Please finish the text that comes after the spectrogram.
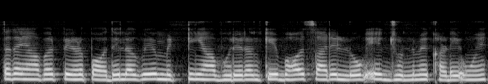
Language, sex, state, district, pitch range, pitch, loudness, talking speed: Hindi, female, Chhattisgarh, Sukma, 220-235 Hz, 230 Hz, -11 LUFS, 270 wpm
